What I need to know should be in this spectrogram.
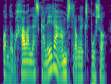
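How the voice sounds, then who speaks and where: A narrator reading a mystery novel aloud as scripted audiobook narration, giving the quoted characters their own voices. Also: fairly quick. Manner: acts each character's quoted lines with pitch and loudness shifts.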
